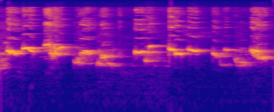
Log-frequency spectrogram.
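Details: Straw-headed bulbul delivering rolling 'ropel' song, a run of loud liquid whistles sliding down then up again in short connected phrases, about six bursts, nothing else audible.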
